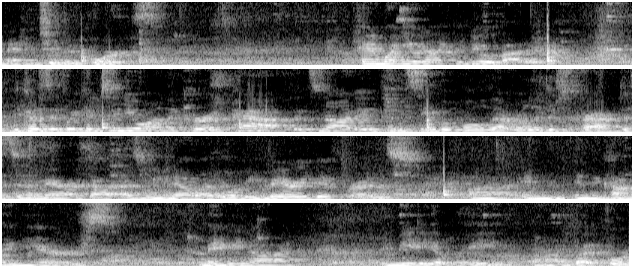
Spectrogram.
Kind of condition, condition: setting, busy venue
